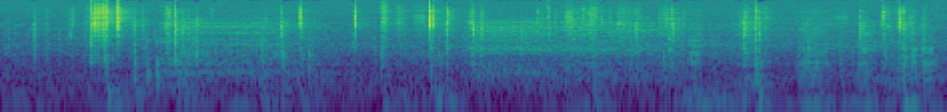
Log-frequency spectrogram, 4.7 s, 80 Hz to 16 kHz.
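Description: Packaging of a UNI-T UT15C voltage tester being opened: soft crinkling, tearing and tapping of paper and plastic, close and fairly quiet, in irregular bursts with no talking.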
